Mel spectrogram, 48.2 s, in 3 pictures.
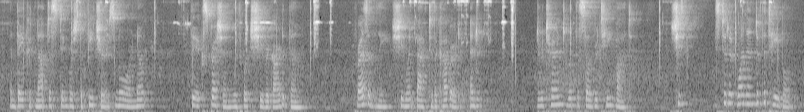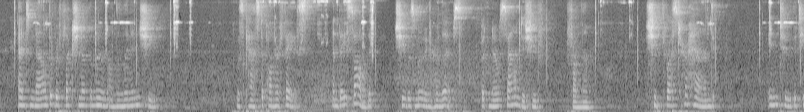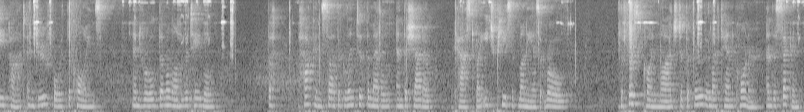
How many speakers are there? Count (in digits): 1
